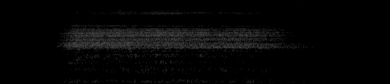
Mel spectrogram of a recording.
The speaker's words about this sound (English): With a soft belly, breathing in and breathing out. Breathing in.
